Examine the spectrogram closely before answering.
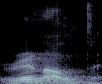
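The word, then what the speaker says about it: Regnault: আমাদের বইতে লেখা নাই রেনাল্ট আরই কি জানি আরইজি এন ইউএলটি জিটা সাইলেন্ট রেনাল্ট উচ্চারণটা আর কি হেনরি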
